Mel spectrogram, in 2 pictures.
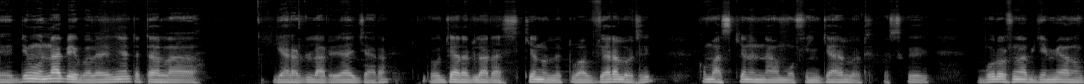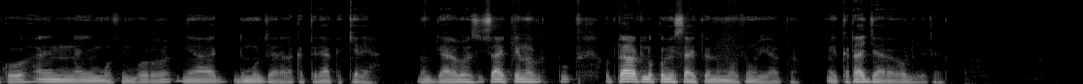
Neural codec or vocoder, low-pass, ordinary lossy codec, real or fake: none; none; none; real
